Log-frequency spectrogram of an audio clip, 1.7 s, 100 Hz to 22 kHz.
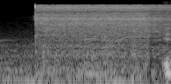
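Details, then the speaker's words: Quiet room, then a sudden steady loud hiss of a pressurised CO2 cooling spray pressed against the patient's scalp to chill it and reduce pain before hair loss injections. "If you look at the vibrator we use to reduce pain, it looks like this. We press this part against the patient's scalp and spray."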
